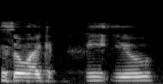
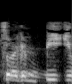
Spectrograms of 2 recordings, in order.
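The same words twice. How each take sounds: First: The phrase is said slowly and drawn out. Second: The phrase is said at a normal pace.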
